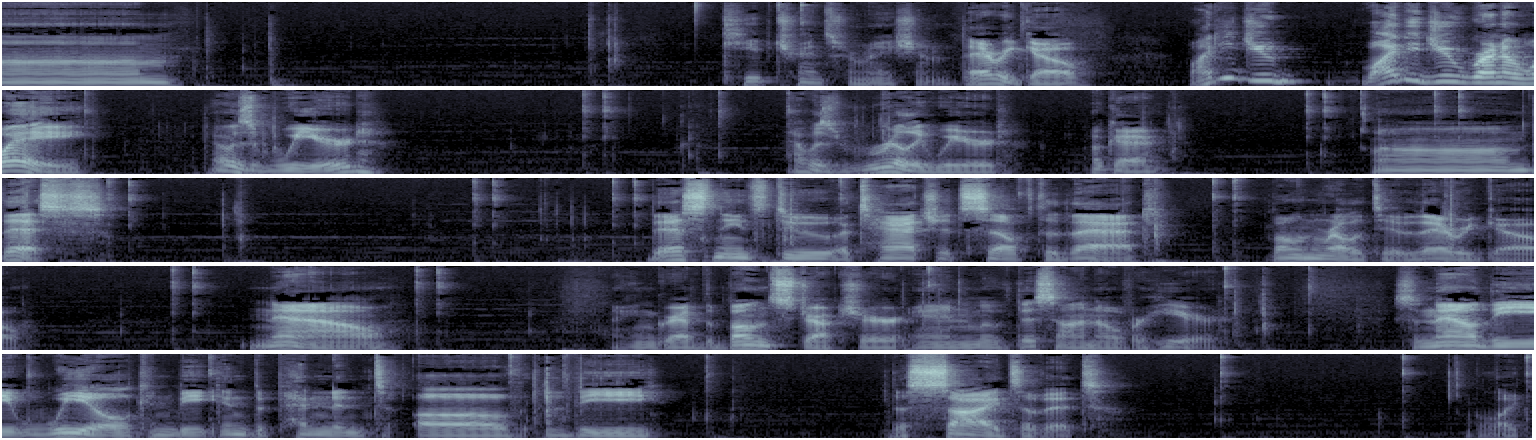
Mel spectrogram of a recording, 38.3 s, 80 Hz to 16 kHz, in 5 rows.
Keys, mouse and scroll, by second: 0.0 click, 4.2 click, 8.8 ctrl+Tab, 10.6 right click, 12.0 ctrl+Tab, 13.4 ctrl+Tab, 14.8 right click, 15.8 shift+right click, 17.6 right click, 18.4 shift+right click, 19.0 ctrl+Tab, 19.5 right click, 20.8 ctrl+p, 22.3 ctrl+Tab, 23.8 right click, 25.2 right click, 26.0-26.6 scroll down 5, 27.6-29.2 ctrl+drag, 31.6-33.3 ctrl+drag, 35.3-36.7 ctrl+drag, 37.7 ctrl+click.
